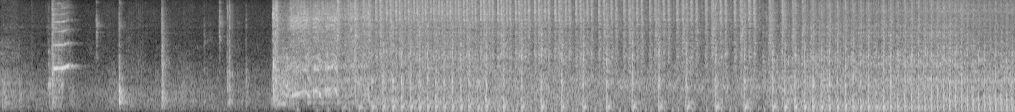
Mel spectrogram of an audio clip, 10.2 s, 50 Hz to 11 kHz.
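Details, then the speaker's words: Cub Cadet LT1050 lawn tractor, Kohler 25–26 hp twin, burning oil and running rough, run on one cylinder with other plug wire off; starts after a few cranks into a quick, fairly even beat: that cylinder fires normally. "like [Music] and that side actually sounded okay didn't it see what that side sounds like"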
